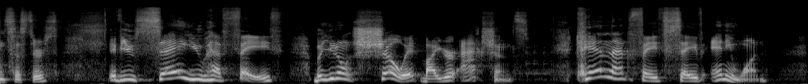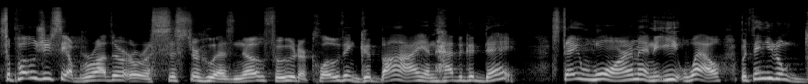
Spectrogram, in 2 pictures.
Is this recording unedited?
no; 1 cut; at 11.6 s

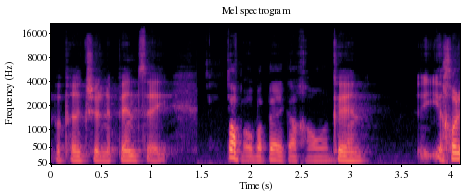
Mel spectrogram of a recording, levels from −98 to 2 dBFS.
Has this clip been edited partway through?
yes; 1 cut; at 1.9 s

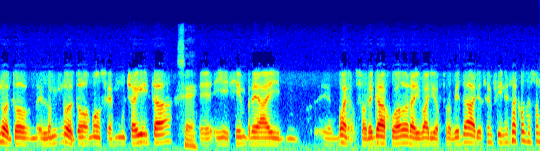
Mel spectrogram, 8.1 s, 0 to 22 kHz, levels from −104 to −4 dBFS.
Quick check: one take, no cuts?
yes; 0 cuts

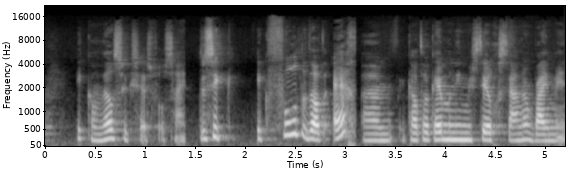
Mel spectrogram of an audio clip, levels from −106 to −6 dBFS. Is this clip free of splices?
no; 2 cuts; at 1.4 s, 3.1 s

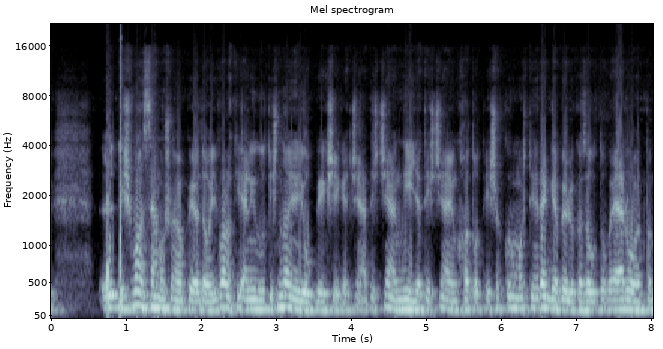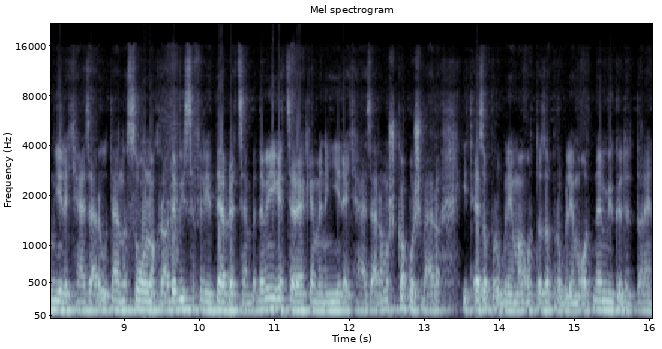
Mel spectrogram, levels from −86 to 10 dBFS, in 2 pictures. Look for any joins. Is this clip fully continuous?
yes; 0 cuts

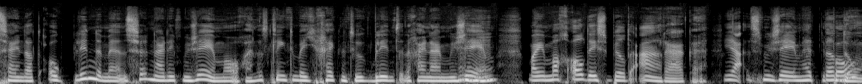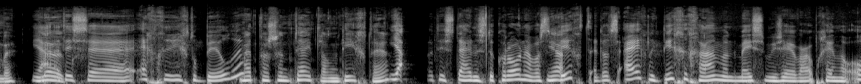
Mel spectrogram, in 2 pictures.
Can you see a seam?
yes; 2 cuts; at 7.2 s, 14.6 s

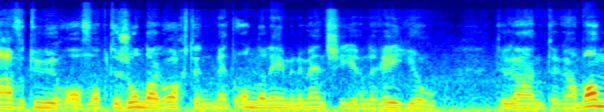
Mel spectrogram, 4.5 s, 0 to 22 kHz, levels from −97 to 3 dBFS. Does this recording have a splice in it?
no; 0 cuts

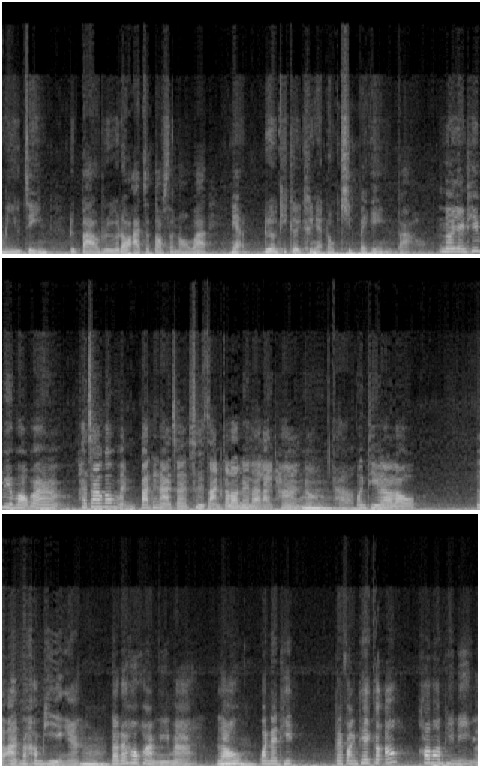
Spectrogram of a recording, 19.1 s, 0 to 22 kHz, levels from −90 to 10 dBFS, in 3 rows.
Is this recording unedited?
yes; 0 cuts

